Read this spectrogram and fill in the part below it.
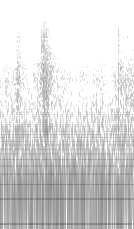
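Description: A knife cuts through something soft.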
